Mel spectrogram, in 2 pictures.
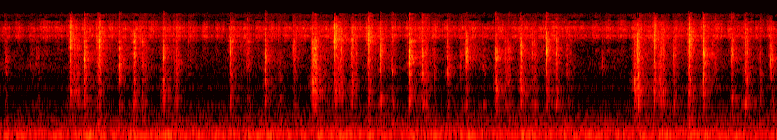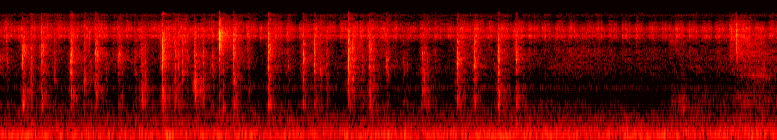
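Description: Rapid typing on a computer keyboard while entering text into a slide, with quick bursts of soft key clicks separated by brief pauses, close and fairly quiet against a low room hum.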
